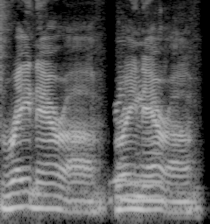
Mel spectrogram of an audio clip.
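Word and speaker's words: Rhaenyra: her former Friend R it's Raya rera yeah okay you you look at that how it's spelled there's no T though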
